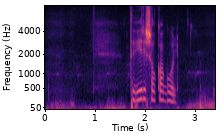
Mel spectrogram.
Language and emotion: Russian, neutral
